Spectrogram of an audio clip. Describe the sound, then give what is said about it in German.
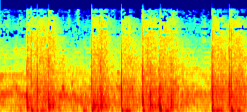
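Fireworks crackle and bang in an irregular series of sharp, loud bursts, some doubled, over a steady murmur of background noise that may include voices. “Bisschen Feuerwerk gab es auch.”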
